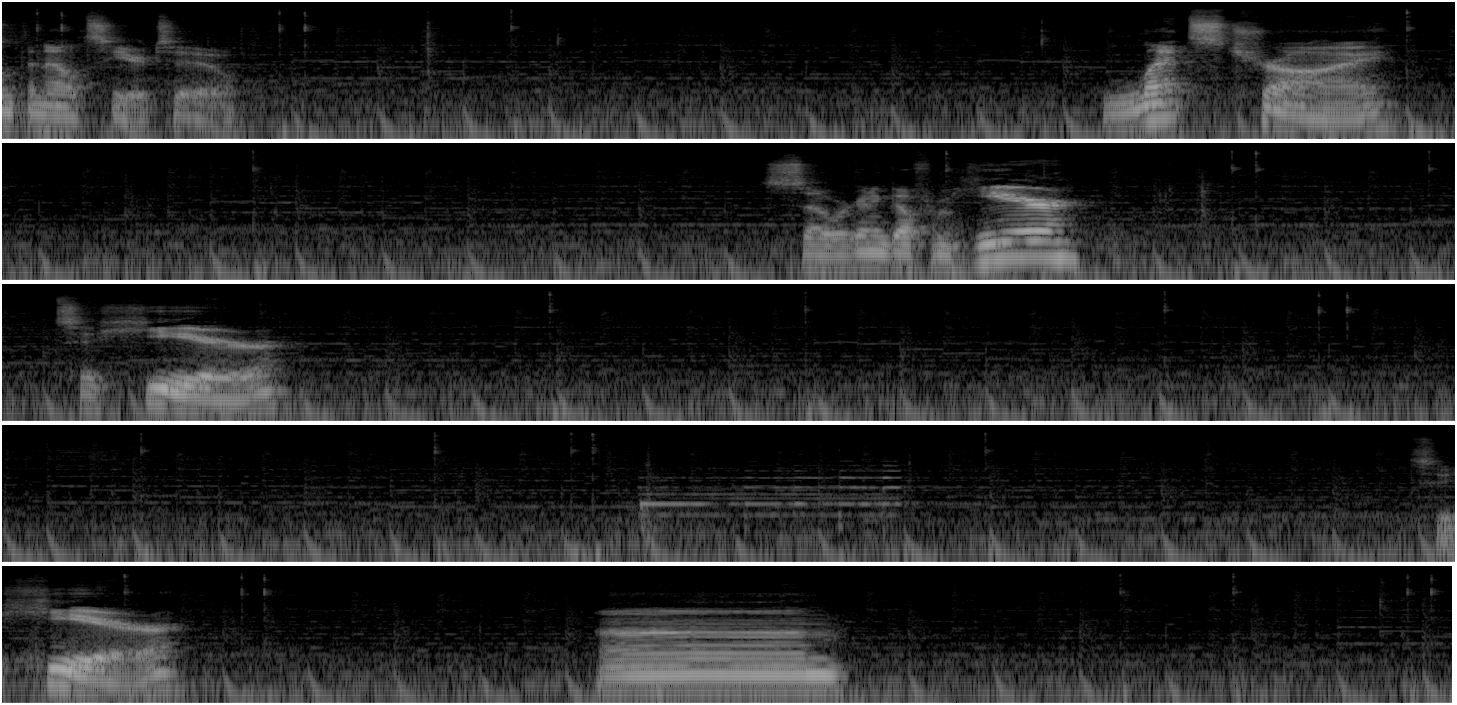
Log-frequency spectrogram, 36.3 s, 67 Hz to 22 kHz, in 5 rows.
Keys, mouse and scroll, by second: 0.4-1.1 right drag, 1.6 shift+right click, 2.5-7.0 drag, 8.5-12.0 drag, 13.1 i, 14.4-17.3 drag, 18.5-20.3 drag, 21.2-22.5 right drag, 22.5-24.0 drag, 24.6 click, 24.8 space, 26.7-29.7 drag, 26.7 space, 30.5 right click, 34.6 click, 36.2 right click.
